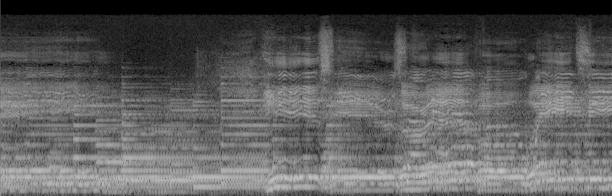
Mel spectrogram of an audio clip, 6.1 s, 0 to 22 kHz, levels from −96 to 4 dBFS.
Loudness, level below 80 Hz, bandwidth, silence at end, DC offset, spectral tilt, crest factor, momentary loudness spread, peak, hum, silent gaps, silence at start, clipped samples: -25 LUFS; -62 dBFS; 16 kHz; 0 s; under 0.1%; -4.5 dB/octave; 14 dB; 3 LU; -10 dBFS; none; none; 0 s; under 0.1%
